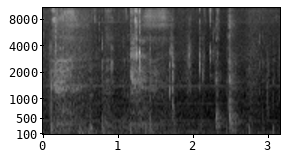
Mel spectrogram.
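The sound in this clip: A sip of Lambrusco sparkling red wine, heard as a few wet slurping and mouth sounds with soft crunchy clicks, fairly quiet, with no talk.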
